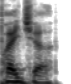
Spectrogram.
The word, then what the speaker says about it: Piech: My last name is spelled P-I-E-C-H. You look at it, Pie-cha.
